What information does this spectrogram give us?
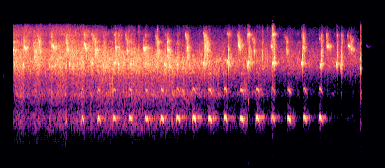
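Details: Ferruginous Pygmy-Owl, a usually crepuscular bird found by day with eyes open in winter on Mexico's Yucatan Peninsula, giving a long, even series of mellow whistled toots, about three per second, over a steady hiss.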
